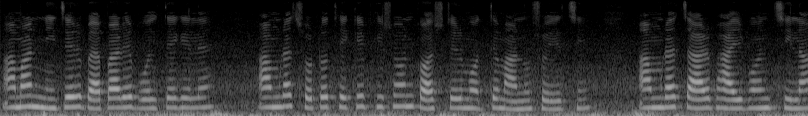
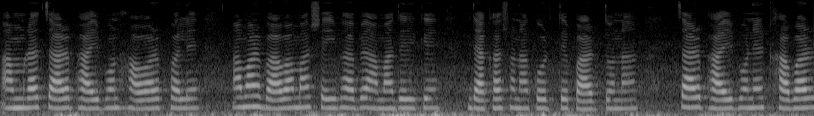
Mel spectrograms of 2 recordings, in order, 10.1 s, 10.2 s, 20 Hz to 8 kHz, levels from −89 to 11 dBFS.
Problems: none marked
